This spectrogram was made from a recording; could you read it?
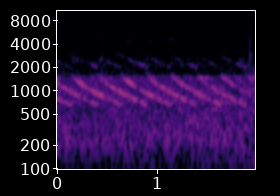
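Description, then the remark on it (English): A town alarm that goes off every couple of weeks because of windy weather blares steadily. It is a rapid series of falling electronic tones repeating several times per second with no pauses, fairly quiet but continuous, and no voices. “I don't know why they just don't get a silent alarm or...”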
